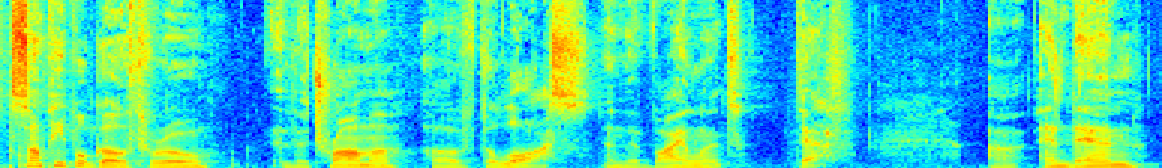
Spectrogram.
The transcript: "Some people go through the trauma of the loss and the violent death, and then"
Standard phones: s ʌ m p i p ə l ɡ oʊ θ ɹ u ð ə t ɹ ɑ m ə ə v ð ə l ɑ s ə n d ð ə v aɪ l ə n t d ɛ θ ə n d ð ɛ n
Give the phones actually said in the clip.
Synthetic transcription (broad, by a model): s ʌ m p i p l ɡ oʊ θ ɹ u ð ə t ɹ ɑ m ə ə v ð ə l ɑ s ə n ð ə v aɪ l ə n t d ɛ θ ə n ð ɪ n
